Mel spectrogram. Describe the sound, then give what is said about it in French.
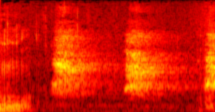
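A neighbour's dog barks three times in a steady rhythm, each bark harsh and drawn-out, with short quiet gaps between, with no talking. “le chien, présente le chien euh, de ma voisine, voilà, qui est totalement insup”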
